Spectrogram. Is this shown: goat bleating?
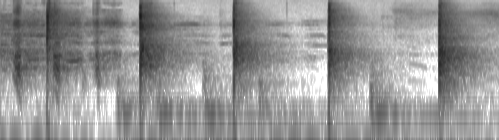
no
